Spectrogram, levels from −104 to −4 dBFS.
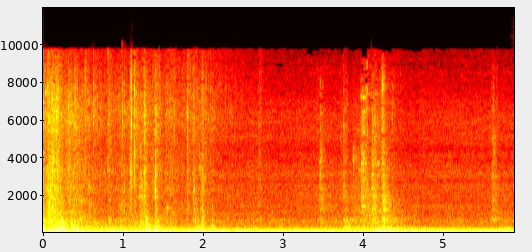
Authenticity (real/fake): real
